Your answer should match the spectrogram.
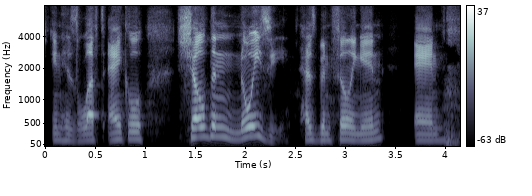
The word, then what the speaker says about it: Neuse: By the way, if you're trying to figure out how to spell that, that's Neuse, and it's pronounced Noisy.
